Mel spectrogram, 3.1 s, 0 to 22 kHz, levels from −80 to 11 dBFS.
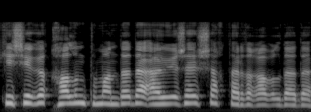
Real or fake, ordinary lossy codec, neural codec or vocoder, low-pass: real; none; none; none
